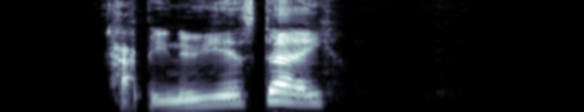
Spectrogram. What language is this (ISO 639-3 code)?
eng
